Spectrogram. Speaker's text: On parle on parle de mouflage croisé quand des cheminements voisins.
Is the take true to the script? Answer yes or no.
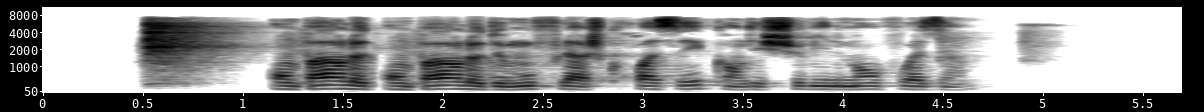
yes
